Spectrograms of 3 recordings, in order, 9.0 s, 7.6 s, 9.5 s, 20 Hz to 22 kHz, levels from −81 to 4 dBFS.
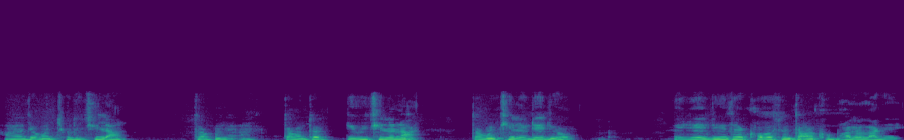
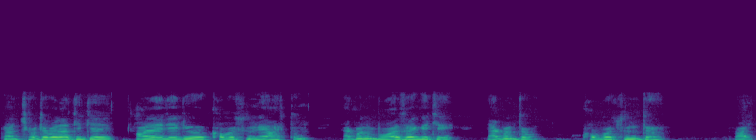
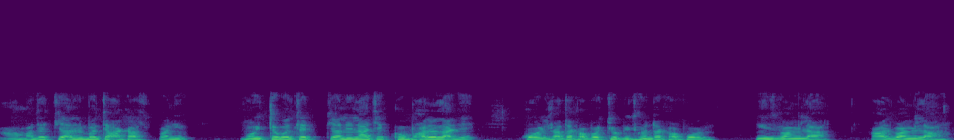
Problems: background sounds at intervals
